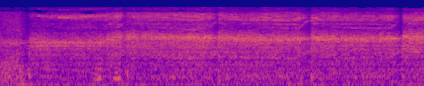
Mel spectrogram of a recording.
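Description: A loud, bright, steady hiss that has swelled in gradually and holds level.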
